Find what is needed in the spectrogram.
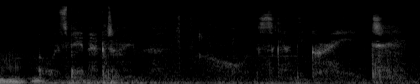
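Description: Faint whispering in short hushed bursts, with a brief low rumble right at the start.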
